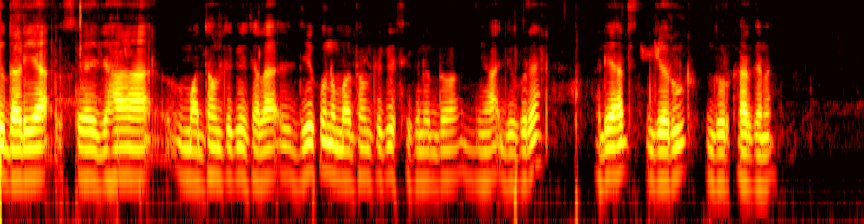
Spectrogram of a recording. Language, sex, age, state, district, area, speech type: Santali, male, 30-45, West Bengal, Birbhum, rural, spontaneous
